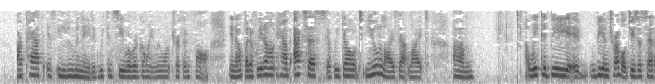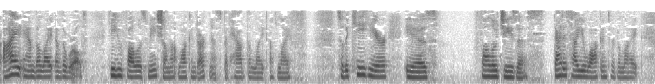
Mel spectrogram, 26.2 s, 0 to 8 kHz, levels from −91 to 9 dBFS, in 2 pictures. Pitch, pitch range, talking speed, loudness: 175 Hz, 165-195 Hz, 170 wpm, -25 LUFS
